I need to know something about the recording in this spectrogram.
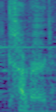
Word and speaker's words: cupboard: cups, and hence the name cupboard, but we pronounce it cupboard.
